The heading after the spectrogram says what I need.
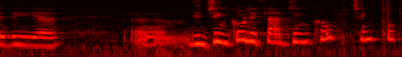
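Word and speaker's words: ginkgo: Jinko, on dit en JN, Jinko, CO, ça se prononce comme ça, j'espère.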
